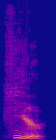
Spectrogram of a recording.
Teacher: eu escuto o som de duas vogais, mas todas elas pertencem à mesma sílaba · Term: diphthongs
